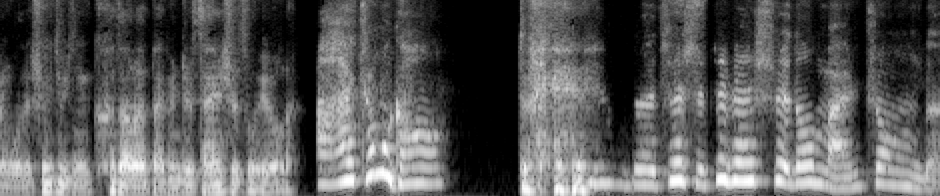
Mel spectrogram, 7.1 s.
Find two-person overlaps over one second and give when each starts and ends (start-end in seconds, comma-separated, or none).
none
